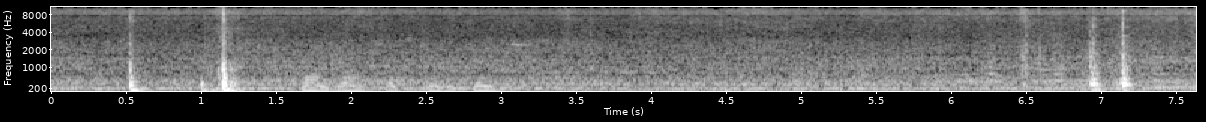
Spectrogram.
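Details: Opened beehive during honey taking, honey bees droning steadily at low pitch while several sharp knocks and taps of frame handling break through near the start and end.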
